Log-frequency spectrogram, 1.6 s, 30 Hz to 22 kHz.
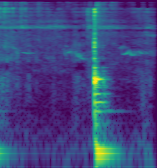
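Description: A 2x4 is struck once down a post hole on the back wall against the concrete footing at the bottom, giving a single dull, low thud that fades within a fraction of a second over a quiet background. The hit confirms the concrete footing is in place.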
